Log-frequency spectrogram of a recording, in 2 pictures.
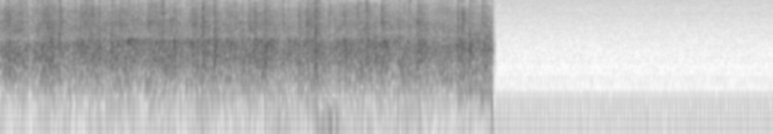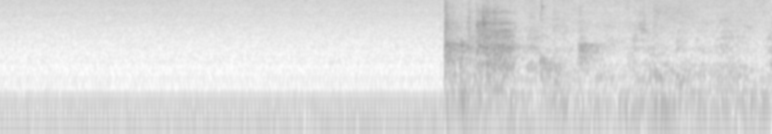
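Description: A crowd applauds loudly with dense, continuous clapping, then it cuts off abruptly to near-silence with a low electrical hum before softer clapping resumes toward the end.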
